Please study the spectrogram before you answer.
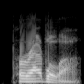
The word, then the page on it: parabola: American English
